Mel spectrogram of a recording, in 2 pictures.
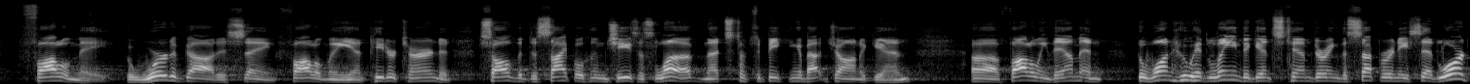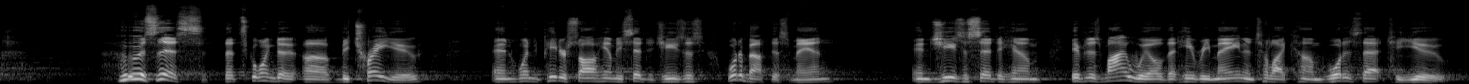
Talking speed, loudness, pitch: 180 wpm, -25 LUFS, 165 Hz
